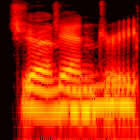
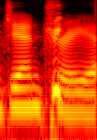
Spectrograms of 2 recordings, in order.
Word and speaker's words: Gendry: Gendry. Gendry. I always say it wrong. – I was about to call him Gentry, and I knew that wasn't right.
